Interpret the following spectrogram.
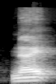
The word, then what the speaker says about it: knight: you to know this knight of cups remember the K is silent for the entire to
